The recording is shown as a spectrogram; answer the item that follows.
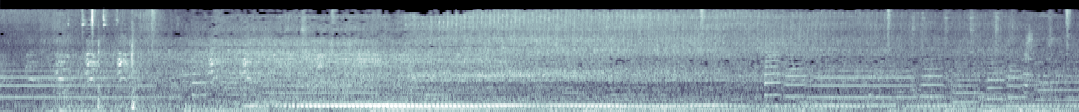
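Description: Background music with steady held notes over street traffic. A large vehicle's engine passes close by, louder through the middle.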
